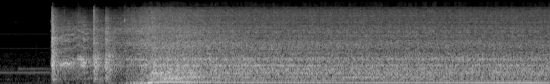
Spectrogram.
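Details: Car started with a multimeter on the battery: quick crank catches at once, then settles into a smooth, even idle with a steady low hum as the alternator charges and battery voltage rises; normal start and idle.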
